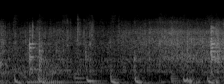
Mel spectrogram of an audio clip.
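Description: Onion cooking in melted butter in a pan, a steady close sizzle broken by repeated scraping stirs of a spoon across the pan bottom, with low background murmur.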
